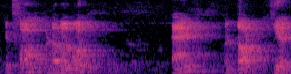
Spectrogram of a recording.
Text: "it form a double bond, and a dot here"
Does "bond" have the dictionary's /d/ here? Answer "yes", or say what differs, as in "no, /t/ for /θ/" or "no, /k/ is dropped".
no, /d/ is dropped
